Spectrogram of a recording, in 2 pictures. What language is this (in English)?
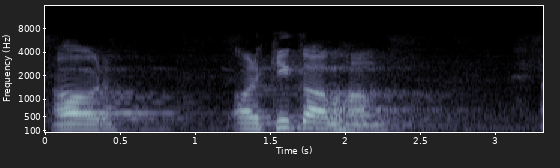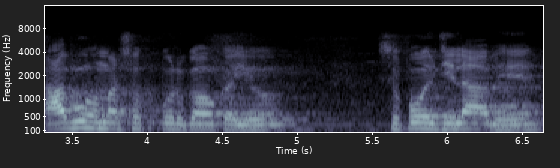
Maithili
